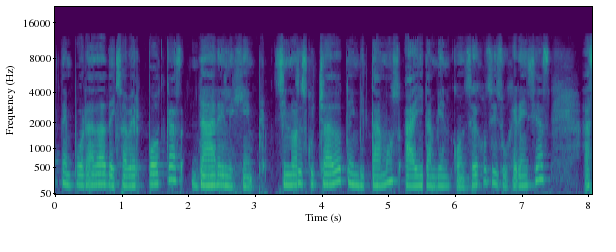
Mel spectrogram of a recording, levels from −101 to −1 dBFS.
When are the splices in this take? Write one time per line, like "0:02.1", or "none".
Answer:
0:00.9
0:01.9
0:03.2
0:03.6
0:05.5

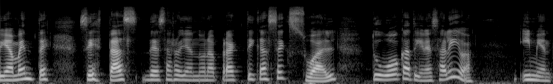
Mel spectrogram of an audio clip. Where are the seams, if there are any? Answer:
none

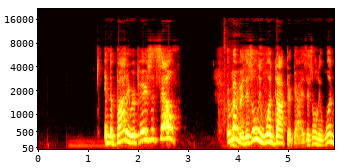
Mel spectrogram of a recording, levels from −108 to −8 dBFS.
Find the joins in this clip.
none

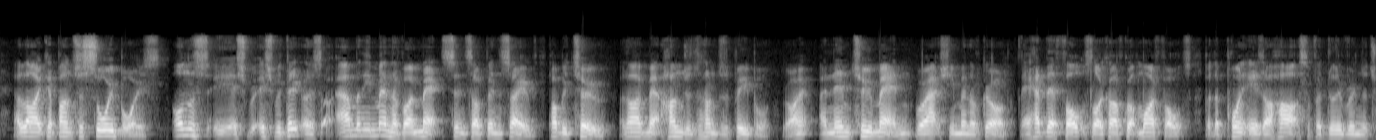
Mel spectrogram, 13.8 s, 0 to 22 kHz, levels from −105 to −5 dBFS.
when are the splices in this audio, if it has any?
0:01.7
0:05.4
0:06.1
0:07.8
0:10.1
0:12.0

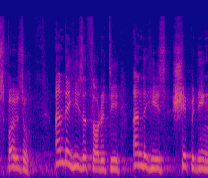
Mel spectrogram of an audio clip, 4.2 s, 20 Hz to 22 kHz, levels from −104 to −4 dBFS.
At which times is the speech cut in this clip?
none

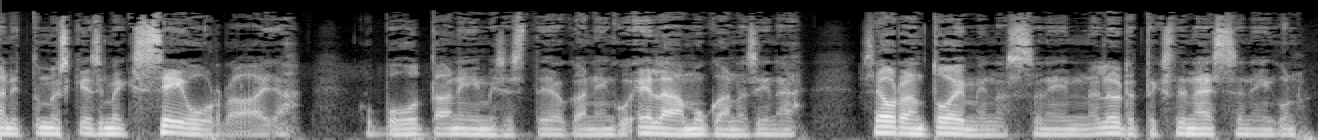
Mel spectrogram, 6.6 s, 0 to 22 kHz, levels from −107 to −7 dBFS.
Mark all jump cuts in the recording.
none

